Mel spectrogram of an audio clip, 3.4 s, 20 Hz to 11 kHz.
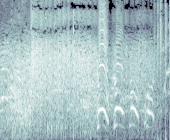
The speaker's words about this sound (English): The AR-15 is not a fully automatic machine gun. It fires only one round with each pull of the trigger. But in Las Vegas, it sounded like a machine gun.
